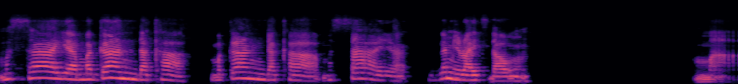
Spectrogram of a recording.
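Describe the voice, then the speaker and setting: A woman's voice: mid-range voice, very slow, pauses often, fairly bright tone, highs cut off. A young woman from Nigeria with a Nigerian accent and Igbo as her first language, hosting a casual livestream chat, laughing often and repeating words as she sounds them out. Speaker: livestream host.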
